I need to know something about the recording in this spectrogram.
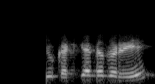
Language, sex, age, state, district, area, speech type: Kannada, male, 60+, Karnataka, Bidar, rural, conversation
